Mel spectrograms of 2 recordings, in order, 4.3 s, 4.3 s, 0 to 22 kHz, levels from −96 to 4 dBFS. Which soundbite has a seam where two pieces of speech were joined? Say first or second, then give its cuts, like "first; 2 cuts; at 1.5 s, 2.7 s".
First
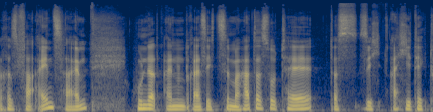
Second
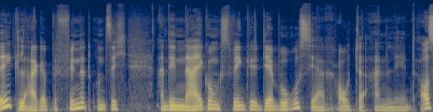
first; 1 cut; at 1.2 s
